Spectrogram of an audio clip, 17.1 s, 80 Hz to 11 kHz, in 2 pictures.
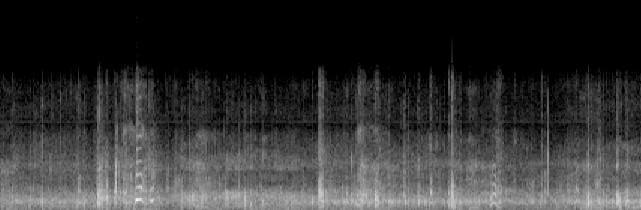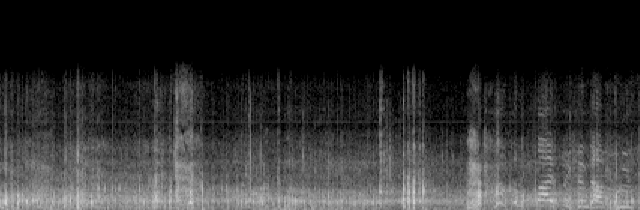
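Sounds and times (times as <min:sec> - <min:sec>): skateboard clacks and knocks: 0:00.0 - 0:17.0
skateboard wheels clattering on tiles: 0:00.0 - 0:17.0.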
